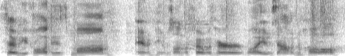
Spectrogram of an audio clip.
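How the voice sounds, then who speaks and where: Bright-voiced young woman, chatty and frank. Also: medium pitch, steady tone, brisk, a little hiss or hum, poor audio. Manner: chatty, rambling, frank, swears freely. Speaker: vlogger telling her birth story. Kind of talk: casual storytelling to camera. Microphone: phone camera.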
